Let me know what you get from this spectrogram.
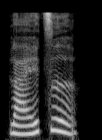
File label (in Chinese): "来自", Chinese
